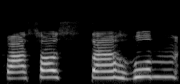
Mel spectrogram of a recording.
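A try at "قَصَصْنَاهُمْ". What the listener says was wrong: Kodoko. Bukan fa, kodoko.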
